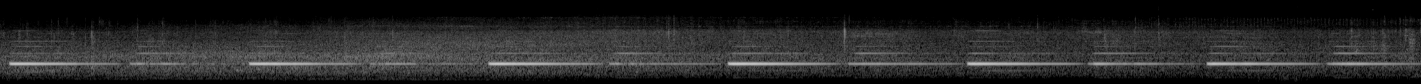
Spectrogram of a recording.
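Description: Level-crossing warning bells ringing. A clear dinging tone is struck about every two and a half seconds and each strike dies away slowly, with fainter strikes from other bells in between.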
